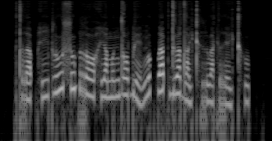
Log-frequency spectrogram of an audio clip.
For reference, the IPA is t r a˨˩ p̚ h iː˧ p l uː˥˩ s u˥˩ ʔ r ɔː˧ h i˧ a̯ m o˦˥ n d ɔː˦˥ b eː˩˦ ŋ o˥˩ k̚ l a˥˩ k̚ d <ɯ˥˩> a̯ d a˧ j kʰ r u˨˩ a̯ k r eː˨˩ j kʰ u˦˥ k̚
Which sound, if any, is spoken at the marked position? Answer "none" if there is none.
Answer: ɯ˥˩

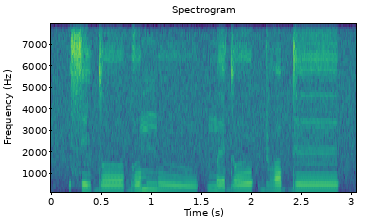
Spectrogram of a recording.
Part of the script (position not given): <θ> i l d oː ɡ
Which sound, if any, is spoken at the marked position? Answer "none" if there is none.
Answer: s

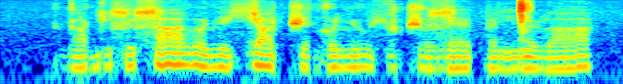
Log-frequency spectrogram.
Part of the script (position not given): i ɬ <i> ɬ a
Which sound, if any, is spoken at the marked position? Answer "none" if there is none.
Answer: ɨ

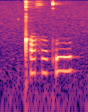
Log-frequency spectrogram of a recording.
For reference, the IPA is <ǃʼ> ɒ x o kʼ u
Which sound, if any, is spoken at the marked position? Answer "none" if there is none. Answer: ǃʼ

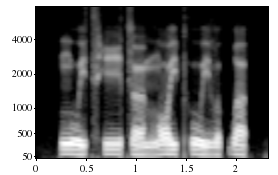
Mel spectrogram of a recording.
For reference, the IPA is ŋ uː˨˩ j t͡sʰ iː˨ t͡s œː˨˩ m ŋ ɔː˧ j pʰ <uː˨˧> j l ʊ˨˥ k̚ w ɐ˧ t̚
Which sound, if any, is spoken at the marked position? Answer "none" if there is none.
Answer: uː˨˩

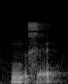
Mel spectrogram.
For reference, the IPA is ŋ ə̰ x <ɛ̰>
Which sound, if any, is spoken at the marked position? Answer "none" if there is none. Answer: ɛ̰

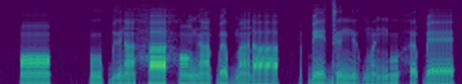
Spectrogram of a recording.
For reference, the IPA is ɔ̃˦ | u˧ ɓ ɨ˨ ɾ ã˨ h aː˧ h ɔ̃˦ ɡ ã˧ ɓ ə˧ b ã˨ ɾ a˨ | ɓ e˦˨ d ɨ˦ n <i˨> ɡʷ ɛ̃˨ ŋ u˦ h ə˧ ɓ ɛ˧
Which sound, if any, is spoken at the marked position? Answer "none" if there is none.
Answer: ɨ˨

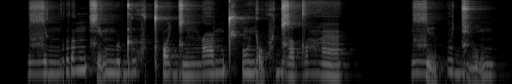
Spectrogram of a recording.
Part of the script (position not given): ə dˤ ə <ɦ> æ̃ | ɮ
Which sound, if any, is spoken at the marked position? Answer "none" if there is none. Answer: ɦ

